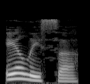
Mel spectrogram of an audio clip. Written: ailisa

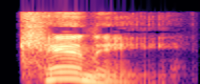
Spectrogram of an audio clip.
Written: canny

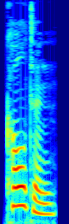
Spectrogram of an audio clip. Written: colton

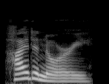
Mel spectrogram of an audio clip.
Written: hidenori

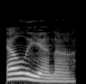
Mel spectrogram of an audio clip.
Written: elliena

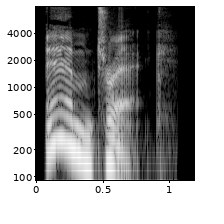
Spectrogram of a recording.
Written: amtrac

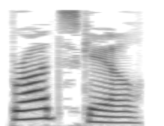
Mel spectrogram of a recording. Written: broadscale

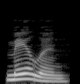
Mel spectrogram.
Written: mahlon

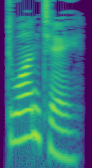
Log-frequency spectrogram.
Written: duante

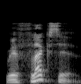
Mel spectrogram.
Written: reflexive

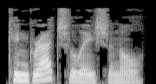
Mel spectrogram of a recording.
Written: congratulational

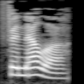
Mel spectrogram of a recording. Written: finella

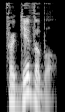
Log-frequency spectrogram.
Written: forgivable

